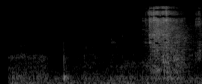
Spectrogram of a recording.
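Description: A bite into a crisp tortilla chip topped with shrimp aguachile: one short crunch about one and a half seconds in.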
